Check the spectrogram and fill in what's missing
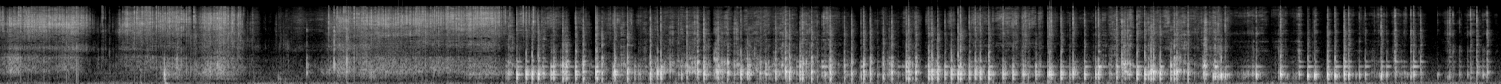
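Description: A brown painted gourd maraca, hollow and about palm-sized, is held in both hands while long pink nails tap and scratch its round body. The first few seconds bring soft, bright scratching; then a fast, dense run of dry, hollow-sounding taps centered in the low mids fills the rest of the clip, each tap dying away almost at once.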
